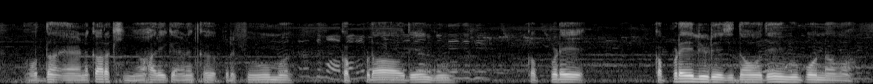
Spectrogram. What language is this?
Punjabi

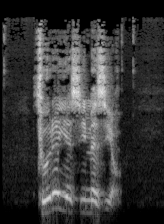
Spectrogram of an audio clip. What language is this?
Kabyle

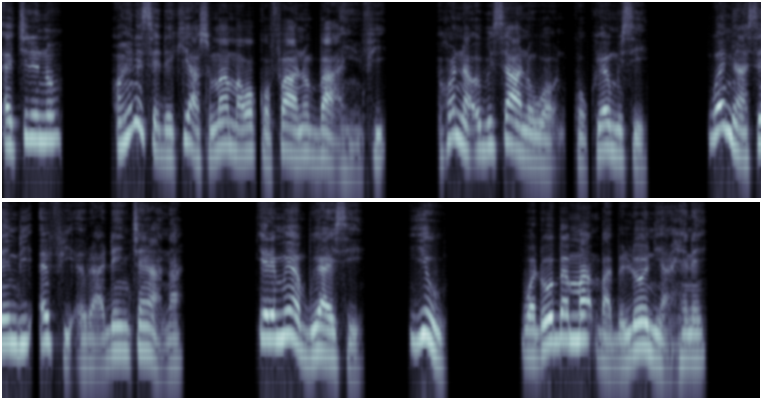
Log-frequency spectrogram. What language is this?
Akan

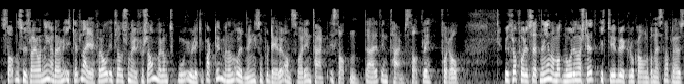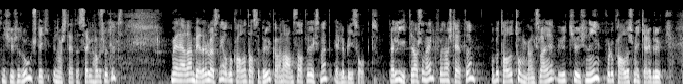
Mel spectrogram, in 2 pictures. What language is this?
Norwegian Bokmål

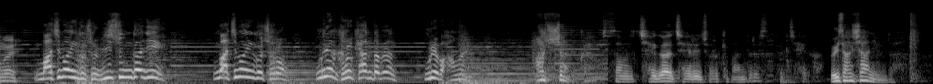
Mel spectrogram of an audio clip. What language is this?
Korean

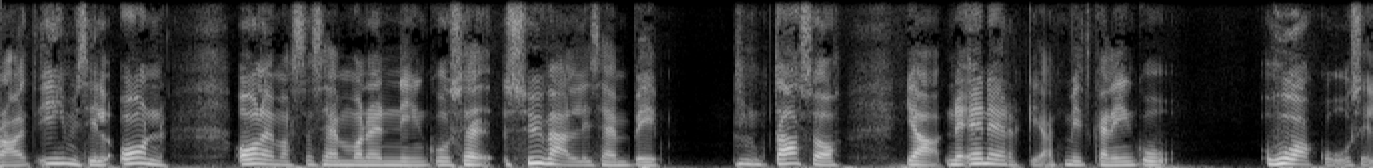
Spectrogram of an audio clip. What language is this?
Finnish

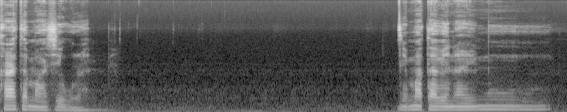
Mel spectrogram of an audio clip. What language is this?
Sinaugoro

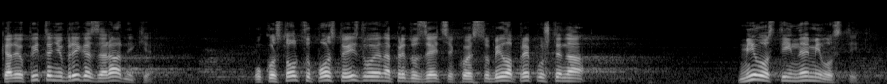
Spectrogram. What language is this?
Serbian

